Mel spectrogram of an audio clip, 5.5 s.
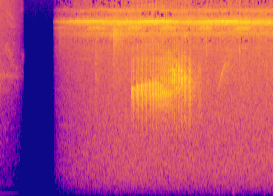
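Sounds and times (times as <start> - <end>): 
rufous-winged antwren rapid stuttering trills in South America: 2.2 - 5.4.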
